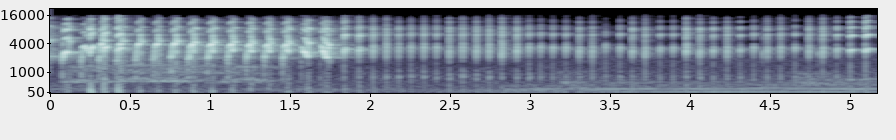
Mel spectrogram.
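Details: Lovebird ngekek, the long chatter used to stir rival lovebirds into calling back: rapid, harsh, high-pitched pulsed chattering, louder and busier at first, then a steadier, softer rattle of about three notes per second.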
